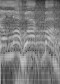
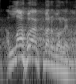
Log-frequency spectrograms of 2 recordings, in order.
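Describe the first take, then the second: First: High, loud rallying cry of Allahu Akbar; loud call. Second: Said in the usual way. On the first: Real, not acted. Preacher leading the crowd in a loud takbir. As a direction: shout it out to lift the crowd. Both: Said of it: "জোরে বলি".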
